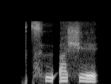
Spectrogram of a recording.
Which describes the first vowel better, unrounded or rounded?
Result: unrounded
